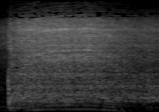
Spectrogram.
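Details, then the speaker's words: Kärcher pressure washer that started then shut off immediately, after cleaning and greasing the automatic shut-off: motor kicks in sharply and settles to a steady even hum with hiss; now starts and runs normally. "ya prende correctamente"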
